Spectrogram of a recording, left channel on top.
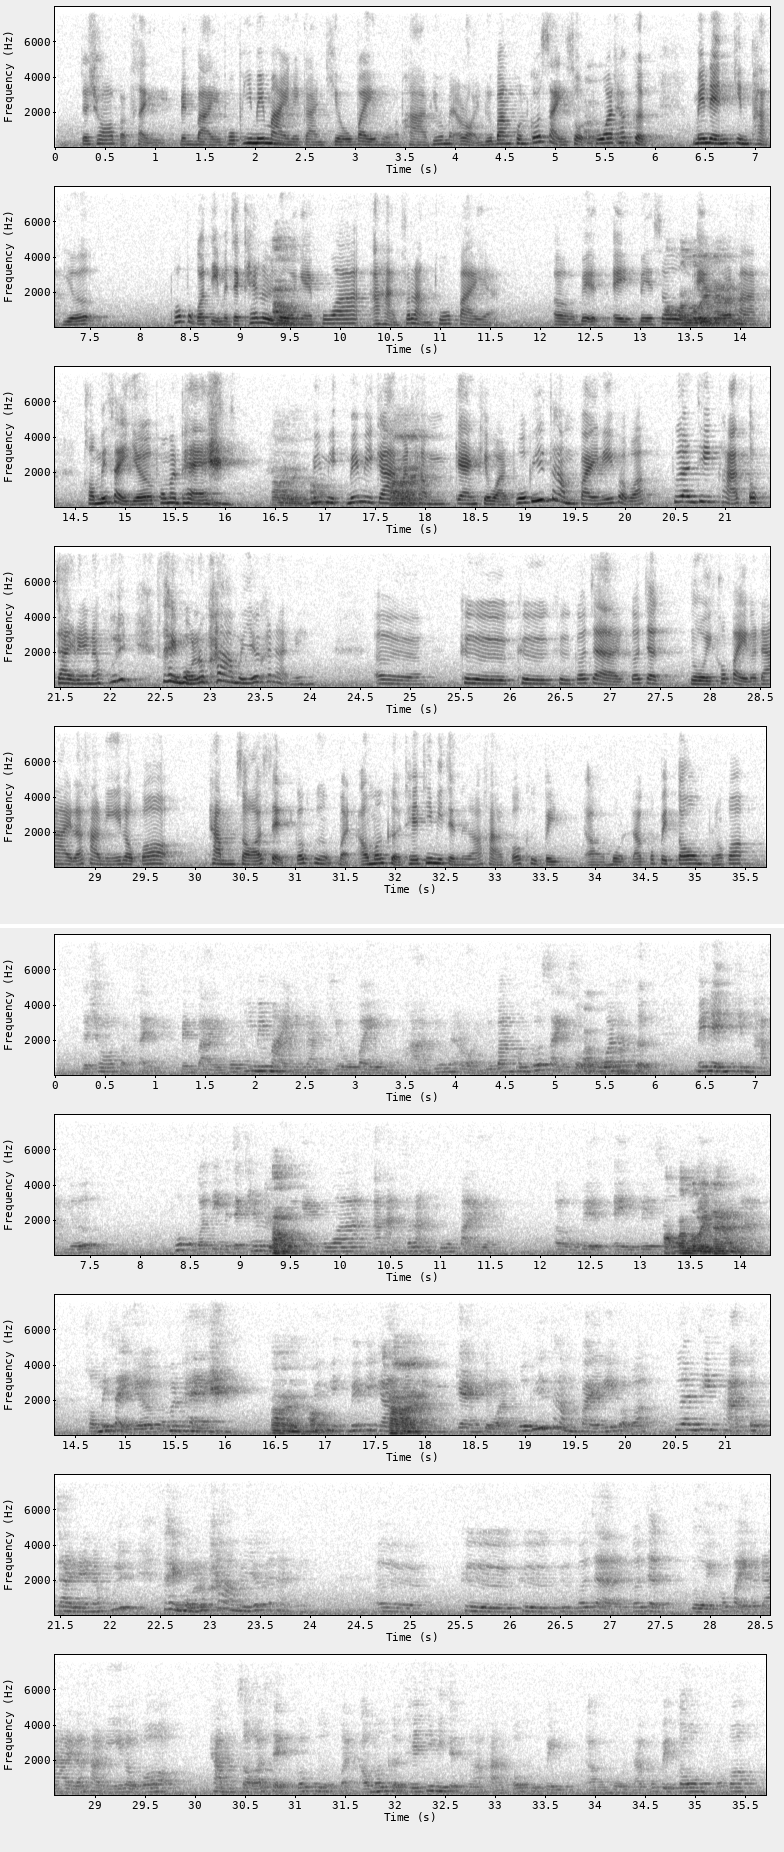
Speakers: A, on the left (about 80°); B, on the right (about 45°).
A: จะชอบแบบใส่เป็นใบเพราะพี่ไม่ไมในการเคี้ยวใบโหระพาพี่ว่ามันอร่อยหรือบางคนก็ใส่สดเพราะว่าถ้าเกิดไม่เน้นกินผักเยอะ
B: อ่า
A: เพราะปกติมันจะแค่โรยๆไงเพราะว่าอาหารฝรั่งทั่วไปอ่ะ
B: ครับ
A: เออเบเอเบโซเอโหระพาเขาไม่ใส่เยอะเพราะมันแพง
B: เขาก็โรยหน้าเนาะใช่ครับ
A: ไม่มีไม่มีการมาทำแกงเขียวหวานเพราะพี่ทำไปนี่แบบว่าเพื่อนที่คลาสตกใจเลยนะ
B: ใช่
A: <laughs> เฮ้ยใส่โหระพามาเยอะขนาดนี้เออคือคือคือก็จะก็จะโรยเข้าไปก็ได้แล้วคราวนี้เราก็ทำซอสเสร็จก็คือเหมือนเอามะเขือเทศที่มีแต่เนื้อค่ะก็คือไปเอ่อบดแล้วก็ไปต้มแล้วก็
